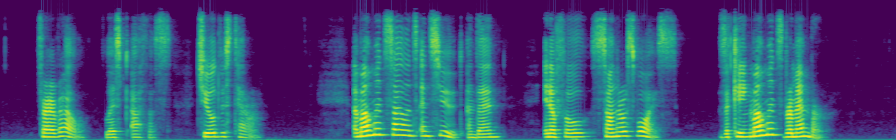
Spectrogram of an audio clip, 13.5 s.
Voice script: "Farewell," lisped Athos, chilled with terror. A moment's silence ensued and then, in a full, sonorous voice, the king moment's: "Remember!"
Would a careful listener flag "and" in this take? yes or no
no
